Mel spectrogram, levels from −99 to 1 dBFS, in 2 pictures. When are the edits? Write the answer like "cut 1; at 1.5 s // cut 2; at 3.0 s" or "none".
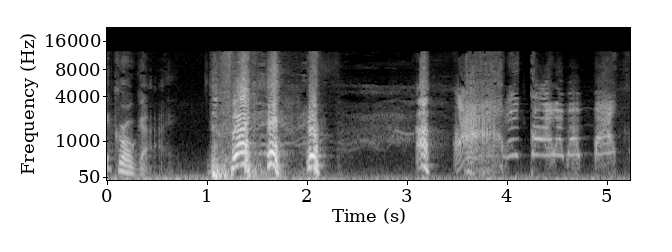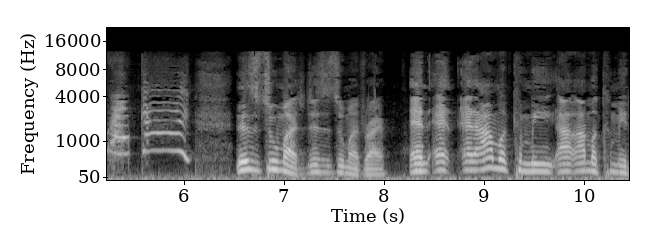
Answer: none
